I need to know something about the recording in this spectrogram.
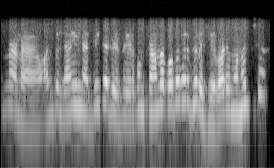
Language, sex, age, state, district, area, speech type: Bengali, female, 60+, West Bengal, Jhargram, rural, conversation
